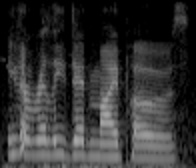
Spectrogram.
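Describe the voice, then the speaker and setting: A woman's voice: mid-range voice, steady tone, measured pace, clear, resonant tone. Joking, foul-mouthed woman streamer. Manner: joking, profane, talks over the game. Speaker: streamer playing a video game. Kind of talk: casual live commentary. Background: faint game music.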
